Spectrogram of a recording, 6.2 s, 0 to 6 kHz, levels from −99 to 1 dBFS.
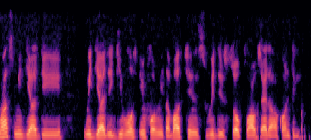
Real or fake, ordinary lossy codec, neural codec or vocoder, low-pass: real; none; none; 5.4 kHz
